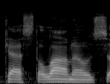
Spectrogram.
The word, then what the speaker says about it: Castellanos: Uh, I was surprised to see Nick Castayanos, although he pronounces his Castellanos.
